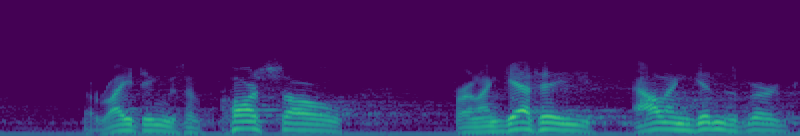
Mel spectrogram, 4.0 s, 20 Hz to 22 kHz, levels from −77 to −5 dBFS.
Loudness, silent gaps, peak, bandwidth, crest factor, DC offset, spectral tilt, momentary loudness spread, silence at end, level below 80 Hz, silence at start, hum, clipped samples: -33 LUFS; none; -18 dBFS; 4.7 kHz; 16 dB; under 0.1%; -7 dB/octave; 11 LU; 0 s; -54 dBFS; 0 s; none; under 0.1%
